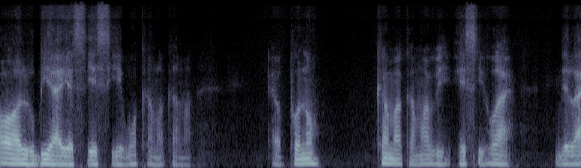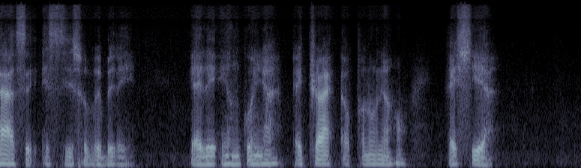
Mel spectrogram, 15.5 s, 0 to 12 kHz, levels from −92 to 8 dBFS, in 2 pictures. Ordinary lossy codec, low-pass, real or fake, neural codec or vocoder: Opus, 24 kbps; 10.8 kHz; fake; codec, 16 kHz in and 24 kHz out, 0.6 kbps, FocalCodec, streaming, 2048 codes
